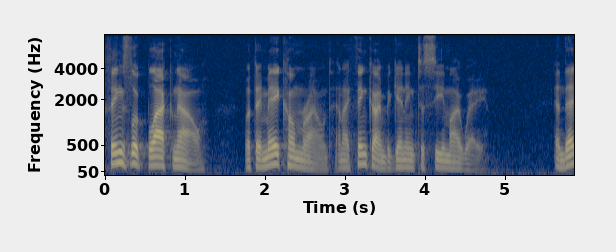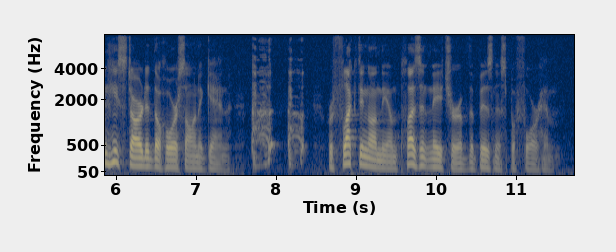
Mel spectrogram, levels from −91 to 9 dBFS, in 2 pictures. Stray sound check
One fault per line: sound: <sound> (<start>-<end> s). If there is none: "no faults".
sound: cough (7.7-8.4 s)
